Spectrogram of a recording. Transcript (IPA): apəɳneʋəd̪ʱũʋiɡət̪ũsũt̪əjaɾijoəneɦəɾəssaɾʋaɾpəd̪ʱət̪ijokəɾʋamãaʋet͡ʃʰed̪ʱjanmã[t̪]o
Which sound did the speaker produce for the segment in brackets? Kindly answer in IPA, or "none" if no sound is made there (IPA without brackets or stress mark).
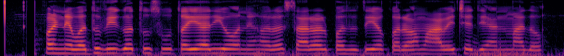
d̪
